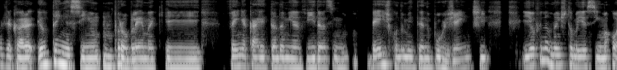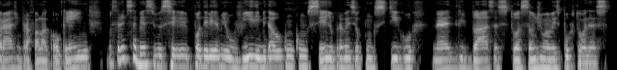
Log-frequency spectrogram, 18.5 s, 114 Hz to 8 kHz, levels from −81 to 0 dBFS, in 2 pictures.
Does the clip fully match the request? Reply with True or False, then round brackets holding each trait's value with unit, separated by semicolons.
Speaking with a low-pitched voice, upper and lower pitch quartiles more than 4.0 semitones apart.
False (120 Hz; 2.9 semitones)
